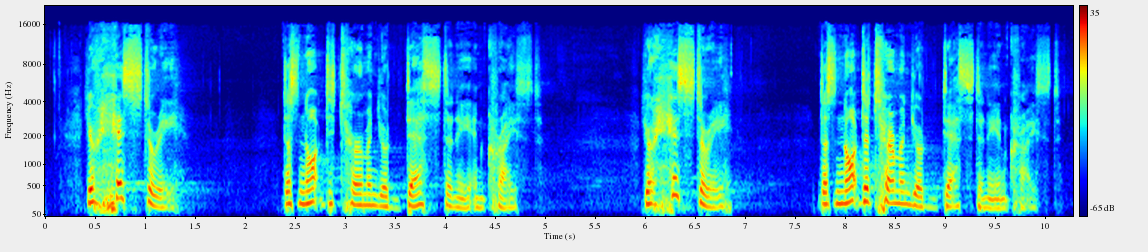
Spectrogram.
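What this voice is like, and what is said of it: Scottish accent. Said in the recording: “You can probably tell by my accent that even though we live in Texas, I didn't start there. I was born on the west coast of Scotland.”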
